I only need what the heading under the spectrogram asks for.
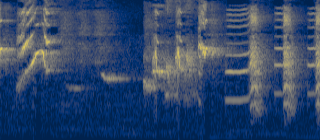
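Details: Javan myna in full voice, a lure meant to provoke competing birds: rising whistled slurs, a grating squawk and clear ringing notes, delivered in a few loud bursts.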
